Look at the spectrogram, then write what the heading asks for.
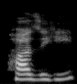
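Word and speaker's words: هٰذِهِ: a feminine of haza it is pronounced hazihi but the alif is omitted in writing this is a boy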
